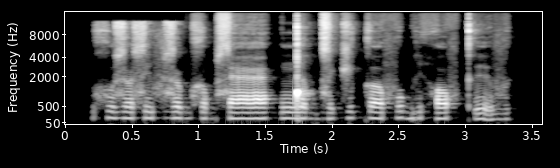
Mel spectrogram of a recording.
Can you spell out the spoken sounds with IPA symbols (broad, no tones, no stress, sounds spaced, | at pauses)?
x u z ə˞ s i f z ə˞ b x ʌ b s æ | ŋ͡ǃ ɛ b d͡z ə t͡ʃ ɪ k ʌ f ʊ b i h ɔ f kʼ ɪ v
